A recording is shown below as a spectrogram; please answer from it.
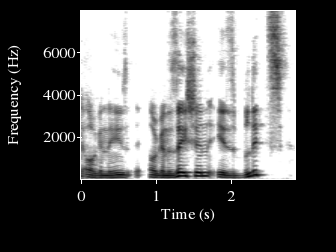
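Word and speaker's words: Blitzø: said organize organization is blitz with a silent o but i keep slipping into pronouncing it blitzio because i've been reading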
